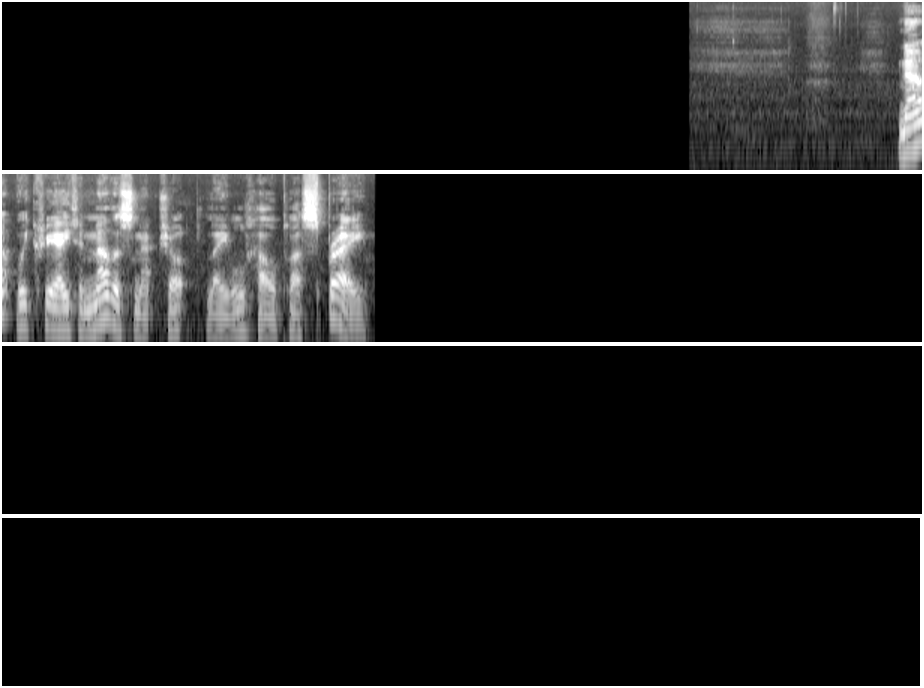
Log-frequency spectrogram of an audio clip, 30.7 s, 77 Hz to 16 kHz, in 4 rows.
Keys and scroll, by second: 0.0-0.9 typing, 11.1 shift+h, 11.4 u, 12.1 l, 13.5-15.5 typing.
